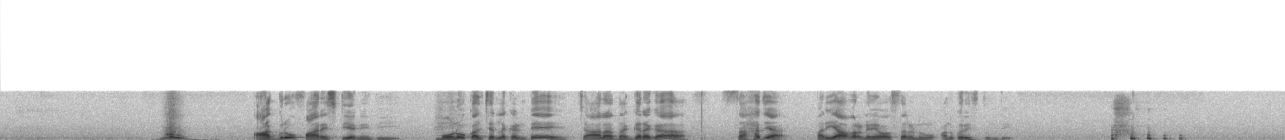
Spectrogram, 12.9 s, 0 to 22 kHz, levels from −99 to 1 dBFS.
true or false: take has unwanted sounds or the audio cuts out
true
